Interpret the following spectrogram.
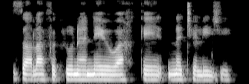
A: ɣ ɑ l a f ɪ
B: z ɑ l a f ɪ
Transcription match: B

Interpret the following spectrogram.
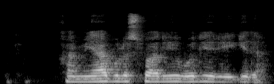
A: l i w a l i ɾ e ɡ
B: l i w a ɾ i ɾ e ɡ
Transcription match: A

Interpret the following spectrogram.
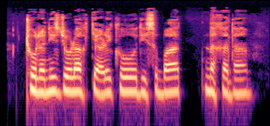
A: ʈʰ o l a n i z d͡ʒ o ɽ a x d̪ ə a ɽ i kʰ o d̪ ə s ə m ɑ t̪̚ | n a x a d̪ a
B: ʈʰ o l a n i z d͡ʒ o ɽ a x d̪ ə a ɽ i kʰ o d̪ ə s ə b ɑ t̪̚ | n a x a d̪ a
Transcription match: B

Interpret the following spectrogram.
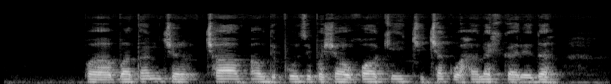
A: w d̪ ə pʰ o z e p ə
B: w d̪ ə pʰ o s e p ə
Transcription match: A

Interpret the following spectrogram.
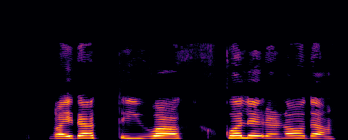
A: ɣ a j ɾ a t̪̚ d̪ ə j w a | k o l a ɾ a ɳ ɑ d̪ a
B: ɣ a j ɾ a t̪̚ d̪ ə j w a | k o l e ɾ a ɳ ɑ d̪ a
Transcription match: B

